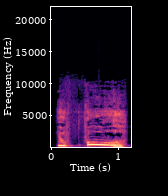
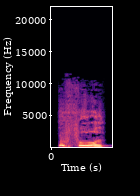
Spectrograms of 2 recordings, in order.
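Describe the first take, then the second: First: Even higher, louder scream; furious scream, higher. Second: High and loud, beside herself; furious scream. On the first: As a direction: scream it out, beside herself. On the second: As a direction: scream it at him in fury. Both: A narrator's reading. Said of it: "screamed Balessa almost beside herself".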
